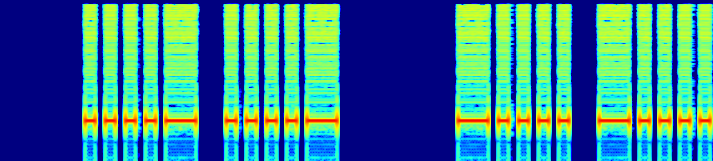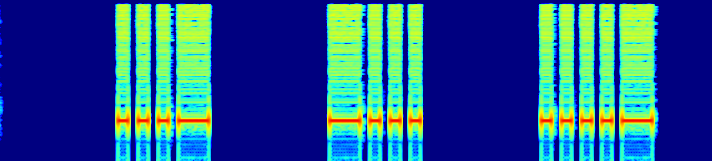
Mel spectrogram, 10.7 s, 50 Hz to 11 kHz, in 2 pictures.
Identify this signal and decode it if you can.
Morse code, heard as a keyed tone, about 16 wpm, 800 Hz. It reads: 44 66 V B 4
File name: Groups@13 / Groups@13 mp3s / VB46@13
